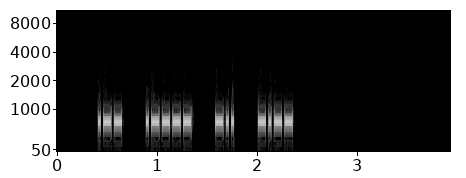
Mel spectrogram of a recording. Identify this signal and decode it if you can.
Morse code, heard as a keyed tone, about 46 wpm, spaced as for 26 wpm, 700 Hz. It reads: W1DY
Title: USA Call Signs - 4 Characters - 3x Character Spacing - 45wpm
